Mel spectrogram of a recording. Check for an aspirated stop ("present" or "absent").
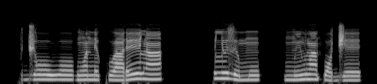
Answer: absent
